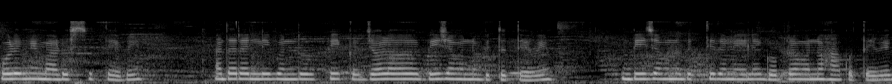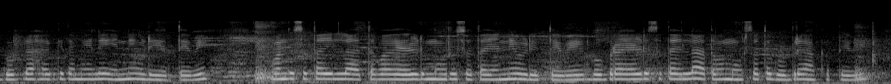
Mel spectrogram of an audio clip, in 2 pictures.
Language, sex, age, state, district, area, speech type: Kannada, female, 18-30, Karnataka, Gadag, urban, spontaneous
